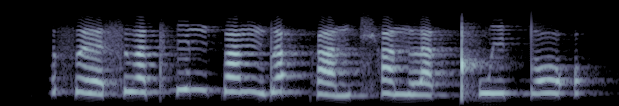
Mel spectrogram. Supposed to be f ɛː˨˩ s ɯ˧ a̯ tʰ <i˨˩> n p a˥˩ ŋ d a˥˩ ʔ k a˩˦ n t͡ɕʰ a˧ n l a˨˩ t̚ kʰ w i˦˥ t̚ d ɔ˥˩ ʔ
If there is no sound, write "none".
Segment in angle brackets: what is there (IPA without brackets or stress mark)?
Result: i˥˩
